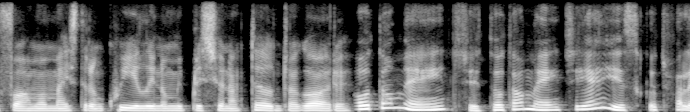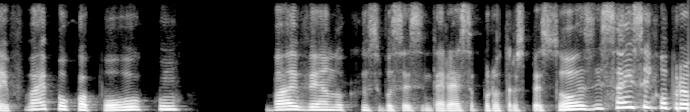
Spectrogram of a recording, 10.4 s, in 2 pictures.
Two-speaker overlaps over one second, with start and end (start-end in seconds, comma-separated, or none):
none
